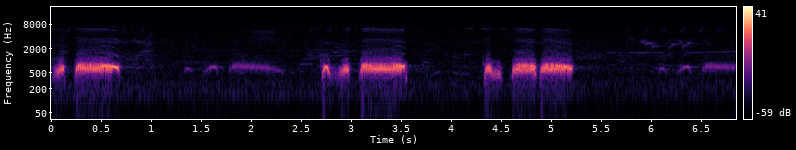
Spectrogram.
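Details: Spotted dove calling as a lure for other doves: three loud phrases, each a pair of short clipped notes and then a long, low, purring coo, with softer warbling coos in the pauses between.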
